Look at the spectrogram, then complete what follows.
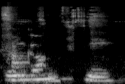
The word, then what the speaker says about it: vakantie: Corporatie, when we have the TEA at the end, the pronunciation is C. Like Like politie. No, vakantie.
